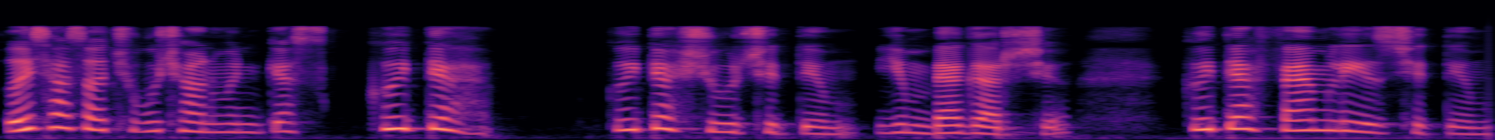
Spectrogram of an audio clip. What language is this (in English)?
Kashmiri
